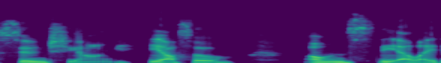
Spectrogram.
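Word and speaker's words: Soon-Shiong: So, his last name is spelled Soon dash Shion, Soon Shiong.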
